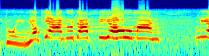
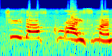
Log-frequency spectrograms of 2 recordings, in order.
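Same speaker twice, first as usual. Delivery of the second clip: normal talking voice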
